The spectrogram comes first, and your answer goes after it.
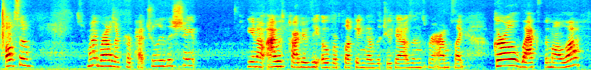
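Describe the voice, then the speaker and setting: A woman's voice: a little high, steady tone, moderate pace. A young woman vlogger telling a dramatic story while doing her makeup, breaking off for chatty product asides. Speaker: beauty vlogger. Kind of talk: get-ready-with-me storytime. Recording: slightly dull, faint noise.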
